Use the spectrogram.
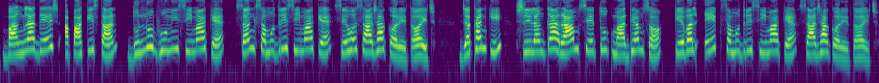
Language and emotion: Maithili, neutral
